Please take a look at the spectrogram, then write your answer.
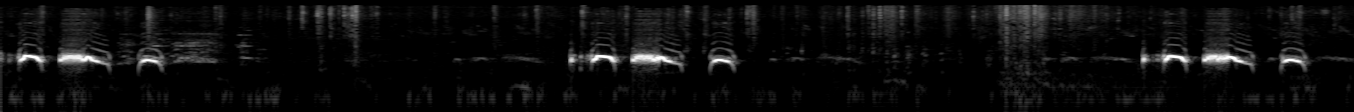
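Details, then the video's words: Spotted dove in active song with a tight, pressing delivery: the same mellow phrase of four arched coos, one notably longer, comes three times at steady gaps of about five to six seconds, with quiet soft clicks between. "tekukur super gacor suara menekan rapat"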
